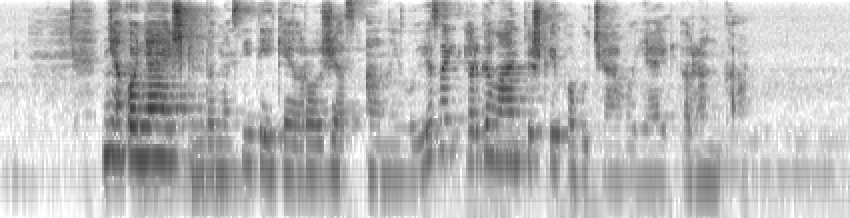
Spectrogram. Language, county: Lithuanian, Šiauliai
